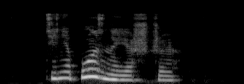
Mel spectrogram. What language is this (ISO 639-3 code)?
bel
